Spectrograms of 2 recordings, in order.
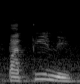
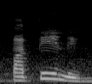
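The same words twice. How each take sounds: The two takes are said the same way.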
